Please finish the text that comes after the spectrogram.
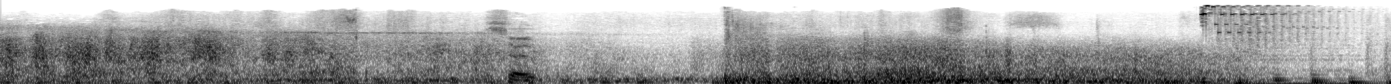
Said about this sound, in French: Une explosion suivie de nombreux autres. Ce matin, une série de missiles russes s'est abattue sur Kiev, des frappes qui visaient les infrastructures stratégiques de la capitale, mais surtout des lieux publics comme cette université,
